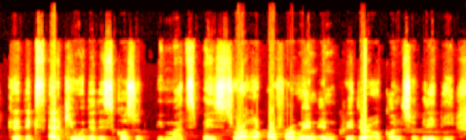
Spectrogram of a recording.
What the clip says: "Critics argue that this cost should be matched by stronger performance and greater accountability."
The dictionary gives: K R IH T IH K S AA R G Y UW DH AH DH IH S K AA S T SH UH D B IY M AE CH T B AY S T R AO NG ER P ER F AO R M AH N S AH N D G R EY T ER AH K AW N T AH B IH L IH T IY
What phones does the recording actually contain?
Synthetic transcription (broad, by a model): K R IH T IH K S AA R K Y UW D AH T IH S K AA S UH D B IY M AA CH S B AY S T R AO NG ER P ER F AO R M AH N AH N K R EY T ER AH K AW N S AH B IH L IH T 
